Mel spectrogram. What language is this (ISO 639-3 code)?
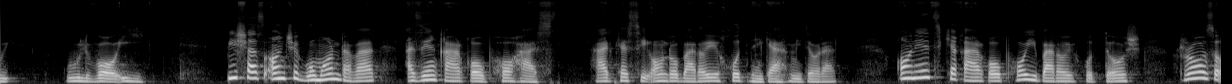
fas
